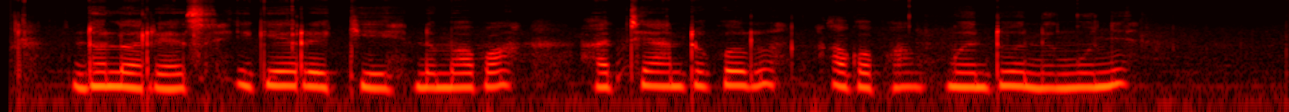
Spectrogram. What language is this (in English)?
Kalenjin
